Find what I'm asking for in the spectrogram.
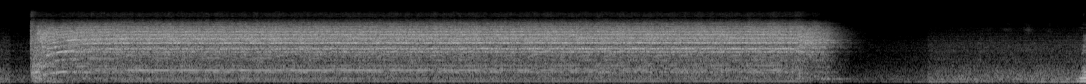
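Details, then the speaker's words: '57 Chevy Bel Air restomod small-block 305, first crank, oil pressure building: steady, labored starter drone for eight seconds with no firing, turning slowly; starter struggling, owner suspects worn out. "excuse me I'm Gonna Keep cranking for too long but it sounds like that starter is struggling but we're getting oil pressure"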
